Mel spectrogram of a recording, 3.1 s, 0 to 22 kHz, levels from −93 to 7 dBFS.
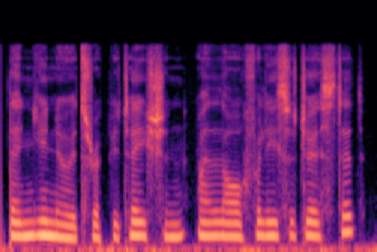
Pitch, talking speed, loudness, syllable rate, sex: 180 Hz, 155 wpm, -15 LUFS, 5.4 syllables/s, female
